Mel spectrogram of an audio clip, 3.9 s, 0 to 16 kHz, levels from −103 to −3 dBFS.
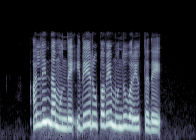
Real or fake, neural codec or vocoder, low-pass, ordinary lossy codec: real; none; 7.2 kHz; none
